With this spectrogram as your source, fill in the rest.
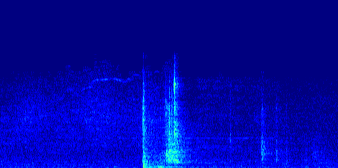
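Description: A telephone handset is lifted with a clatter.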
